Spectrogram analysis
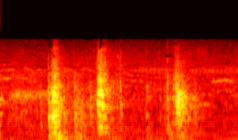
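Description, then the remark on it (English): A closet door creaks open in three short, squeaky strains spaced about half a second apart, moderately loud, with no one talking. “Not till I open the door to the closet.”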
